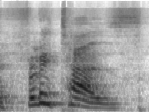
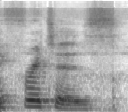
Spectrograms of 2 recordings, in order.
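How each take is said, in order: First: Flitters with an L, Jamaican patois style, slow. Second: Fritters with a clear R, standard English. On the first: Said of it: "that's the patois accent". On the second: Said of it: "if you wanna do standard English". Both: Shown as a demonstration.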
